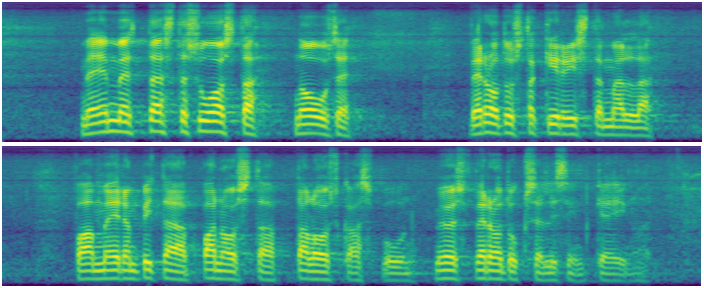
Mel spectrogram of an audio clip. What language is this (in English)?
Finnish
